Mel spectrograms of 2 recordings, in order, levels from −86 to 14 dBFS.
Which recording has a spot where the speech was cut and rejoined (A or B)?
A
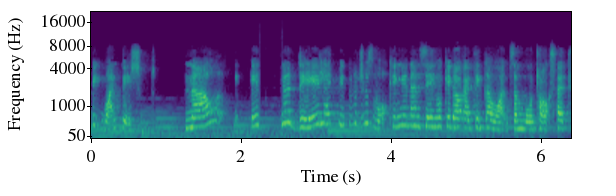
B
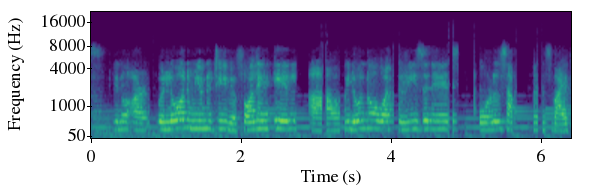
B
